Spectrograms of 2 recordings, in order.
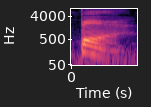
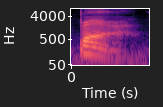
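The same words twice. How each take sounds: No difference in how they are said.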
